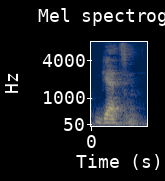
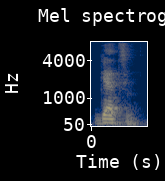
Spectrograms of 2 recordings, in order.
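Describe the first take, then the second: First: It is said with a British accent. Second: It is said with a British accent.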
